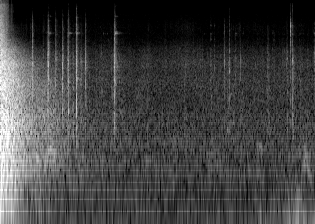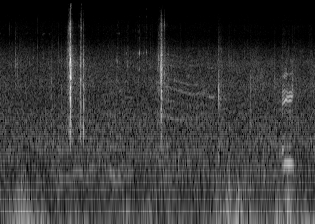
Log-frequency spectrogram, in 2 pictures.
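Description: An honor guard fires rifle volleys at an outdoor Veterans Day parade, sharp cracks spaced several seconds apart among camera clicks, wind and crowd murmur, with a commander's call heard.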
